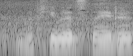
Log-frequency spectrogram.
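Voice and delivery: normal talking voice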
